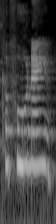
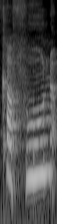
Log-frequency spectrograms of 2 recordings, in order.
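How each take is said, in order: First: The name ends with a pronounced final vowel. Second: The name ends without a final vowel sound. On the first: "It does have an accent at the end, so I believe it's Kafune" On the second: "I think it's Kafun or Kafune"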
